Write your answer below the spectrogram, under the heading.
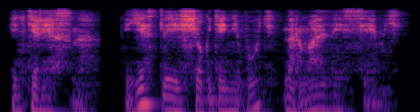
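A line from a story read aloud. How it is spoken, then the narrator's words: Barely audible whisper, young woman. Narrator (Russian): еле слышно прошептала молодая женщина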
